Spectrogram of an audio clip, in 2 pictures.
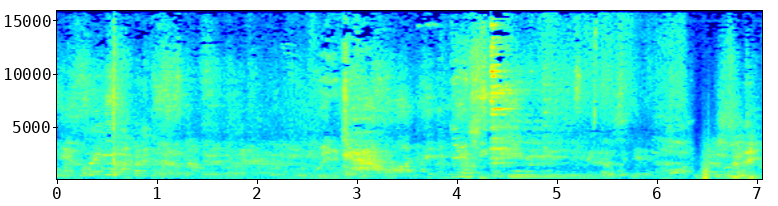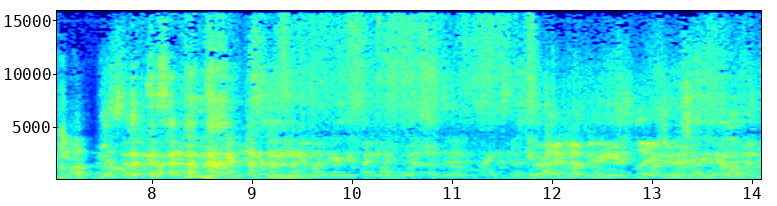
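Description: A crowd of people chatters in the background of a busy room.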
